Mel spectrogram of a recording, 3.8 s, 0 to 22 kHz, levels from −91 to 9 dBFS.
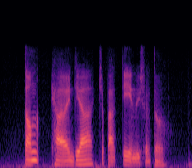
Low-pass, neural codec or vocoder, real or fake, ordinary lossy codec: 7.2 kHz; codec, 16 kHz, 0.5 kbps, X-Codec, HuBERT features, trained on general audio; fake; Opus, 32 kbps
